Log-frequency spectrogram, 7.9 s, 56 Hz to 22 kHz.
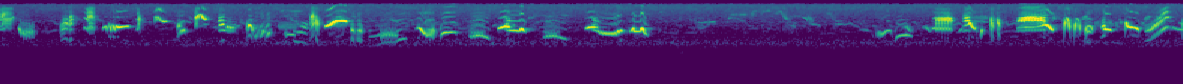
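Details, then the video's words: Pied avocets with chicks at Séné Nature Reserve, Gulf of Morbihan, France, 30 April 2023, recorded from a birdwatching hide: a dense chorus of sharp, hooked, upward-flicking notes, a short quiet pause midway, then more excited calling. "AVOCETTE Élégante/Poussins 2023 ! BRUITX"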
